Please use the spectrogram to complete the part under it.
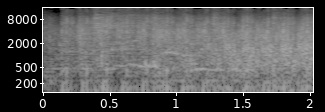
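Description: A fiery blast bursts and roars.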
